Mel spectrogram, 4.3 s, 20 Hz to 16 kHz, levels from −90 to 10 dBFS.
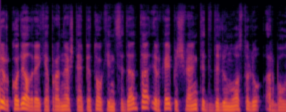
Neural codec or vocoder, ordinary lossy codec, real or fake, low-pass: none; MP3, 96 kbps; real; 14.4 kHz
